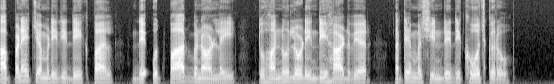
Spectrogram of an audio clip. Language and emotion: Punjabi, neutral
